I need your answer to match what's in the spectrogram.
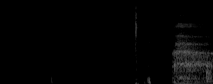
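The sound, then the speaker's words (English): A few soft mouth clicks, a short slurping sip of a drink taken as a toast, then a loud, breathy exhale of satisfaction. No talking. “And first sip is to you.”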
